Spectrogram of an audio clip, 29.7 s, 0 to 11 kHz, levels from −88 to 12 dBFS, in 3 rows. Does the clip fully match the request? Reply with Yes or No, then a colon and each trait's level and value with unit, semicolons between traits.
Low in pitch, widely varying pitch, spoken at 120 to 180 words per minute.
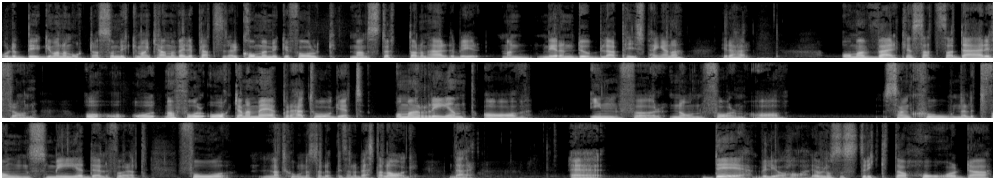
Yes: low, 105 Hz; wide, 6.7 semitones; average, 165 wpm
